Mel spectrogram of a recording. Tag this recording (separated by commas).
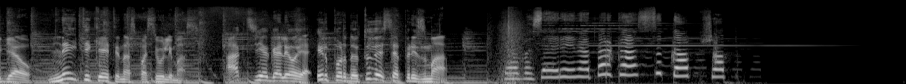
Speech, Music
